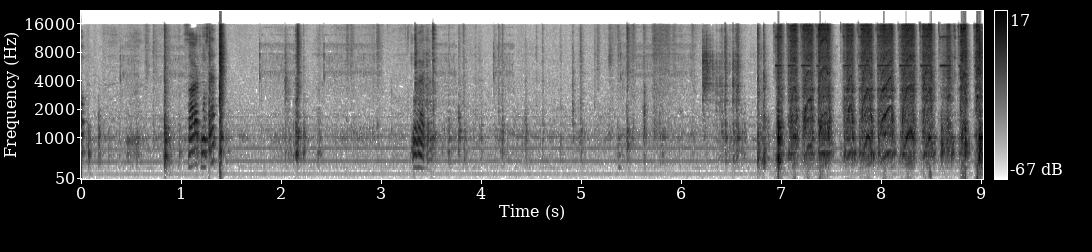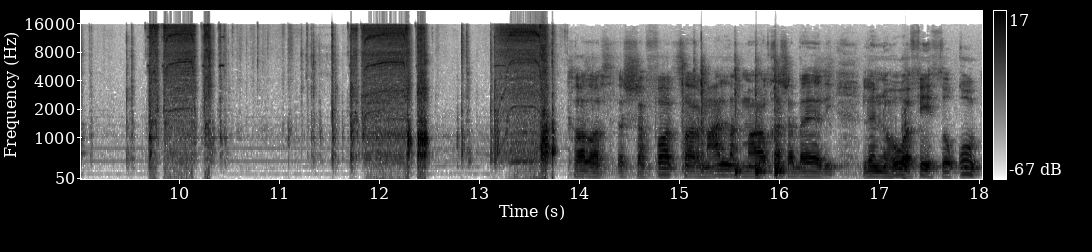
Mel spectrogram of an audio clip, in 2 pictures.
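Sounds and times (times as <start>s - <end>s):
cordless drill motor whining: 7.0s - 9.0s, 9.6s - 10.4s, 11.7s - 12.5s, 13.2s - 13.8s.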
